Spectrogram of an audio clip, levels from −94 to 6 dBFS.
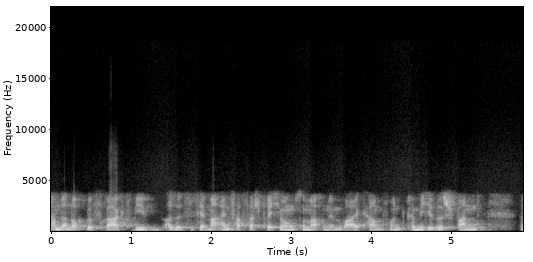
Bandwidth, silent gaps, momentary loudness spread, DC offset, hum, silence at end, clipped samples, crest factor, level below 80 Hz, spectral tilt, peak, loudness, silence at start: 4.3 kHz; none; 5 LU; under 0.1%; none; 0 s; under 0.1%; 16 dB; -68 dBFS; -8.5 dB/octave; 0 dBFS; -18 LUFS; 0 s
